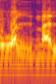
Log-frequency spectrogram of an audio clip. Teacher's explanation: مد متصل ہے، 4 الف کے برابر کھینچ کر پڑھیں گے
